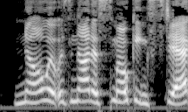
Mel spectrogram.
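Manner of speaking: mock, forceful, loud, high-pitched voice. Recounting being asked about a smoking stick at church, retelling a loud denial.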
